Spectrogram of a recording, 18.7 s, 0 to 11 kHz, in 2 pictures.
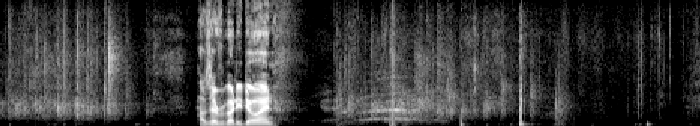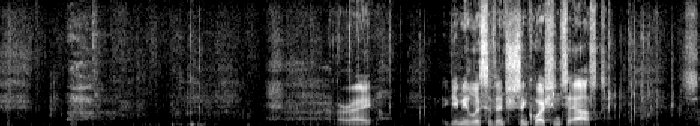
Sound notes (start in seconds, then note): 4.4 audience cheers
